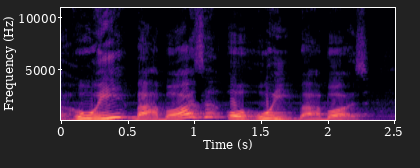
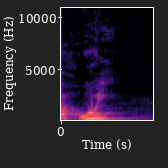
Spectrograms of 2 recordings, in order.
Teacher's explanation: Então é como se tivesse um acento em cima do U. O U é mais forte, o I é mais fraco. Então o U é vogal e o I é semivogal.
